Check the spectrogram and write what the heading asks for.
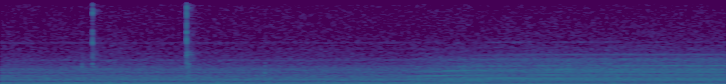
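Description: Two faint mouse clicks about a second apart over a steady low computer hum. About four seconds in, a whirring tone sets in, rising slightly in pitch and then holding, like a computer fan speeding up.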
